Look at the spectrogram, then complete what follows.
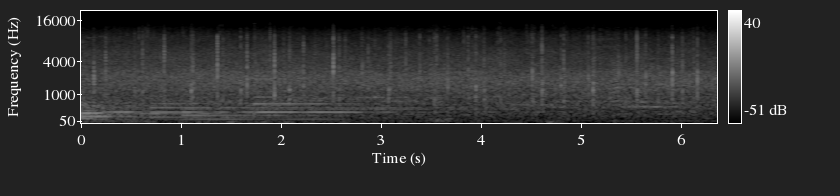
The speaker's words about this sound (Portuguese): aplaudir ao Senhor.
